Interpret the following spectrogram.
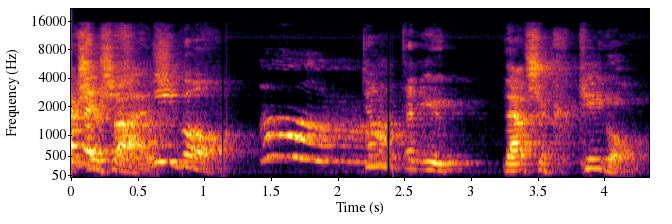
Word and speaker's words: Kegel: I mean, Kegel rhymes with beagle.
